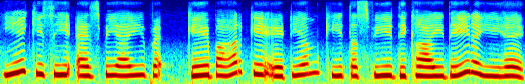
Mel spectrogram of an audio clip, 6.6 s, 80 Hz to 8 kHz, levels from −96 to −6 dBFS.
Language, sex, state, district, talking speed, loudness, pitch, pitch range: Hindi, female, Rajasthan, Jaipur, 130 wpm, -11 LUFS, 310 Hz, 295-340 Hz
